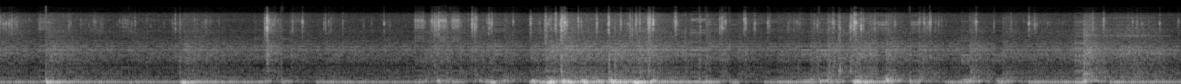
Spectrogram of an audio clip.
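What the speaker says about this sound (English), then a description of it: "type in the rule name" Fingers tap out a rule name on a phone or keyboard, giving soft irregular patters and clicks in bursts against a faint steady hum, with no speech.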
